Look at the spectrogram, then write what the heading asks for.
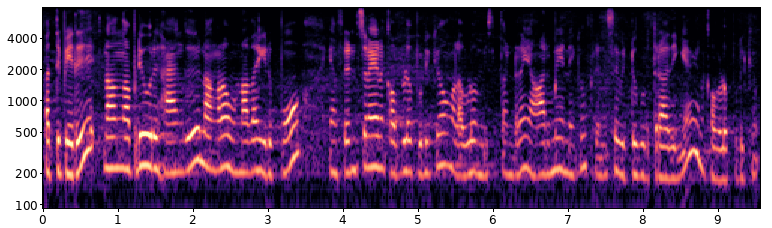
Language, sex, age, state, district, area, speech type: Tamil, female, 18-30, Tamil Nadu, Nagapattinam, rural, spontaneous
